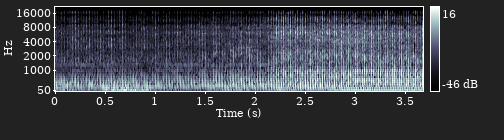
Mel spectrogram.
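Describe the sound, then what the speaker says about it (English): A loud small motorcycle engine rumbles near a gas station at the Walker Country Store, a steady buzzing drone that swells and rises in pitch partway through, with no talk. "That's the loudest little motorcycle I've ever heard in my life."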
